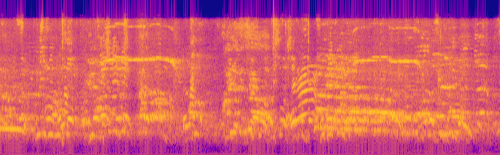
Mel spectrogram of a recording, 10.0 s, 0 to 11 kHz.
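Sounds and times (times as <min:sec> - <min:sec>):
voices shouting: 0:00.0 - 0:10.0.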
